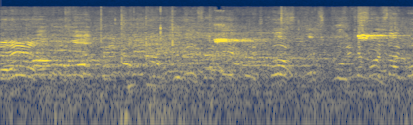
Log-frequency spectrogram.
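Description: Crowd of spectators and coaches at a wrestling tournament talking and calling out over one another, with two brief high whistle-like tones, one about halfway through and one near the end.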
